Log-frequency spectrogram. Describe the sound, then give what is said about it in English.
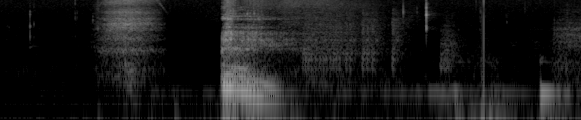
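Wet nasal sniffing from a person with a runny nose who is not crying: a short airy sniff, then a louder snorting one with a throaty rasp, trailing off into faint breathing. No one speaks. “I sniff because I have boogies and I'm not crying.”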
